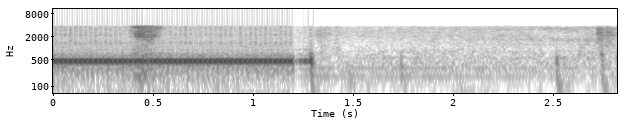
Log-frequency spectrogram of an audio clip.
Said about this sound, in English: Add to group call. This works. Clicking on it. There it is. Ringing. Probably coming up as a sketchy number, so it's funny.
